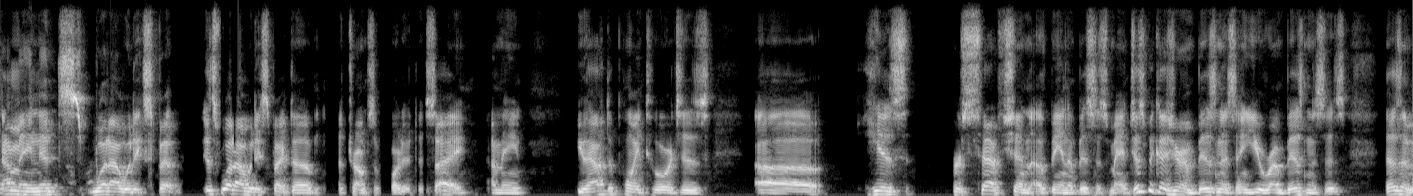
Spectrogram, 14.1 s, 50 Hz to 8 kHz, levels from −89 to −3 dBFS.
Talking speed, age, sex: 185 wpm, 40-59, male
